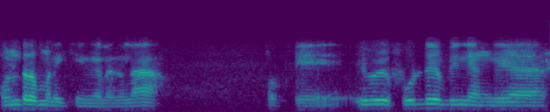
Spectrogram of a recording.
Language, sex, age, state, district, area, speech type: Tamil, male, 60+, Tamil Nadu, Mayiladuthurai, rural, conversation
